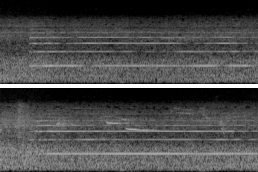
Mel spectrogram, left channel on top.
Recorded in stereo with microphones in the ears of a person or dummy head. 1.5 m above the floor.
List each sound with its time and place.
0.3 s a trumpet: 50° left (ahead or behind), 5.5 m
